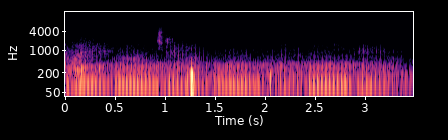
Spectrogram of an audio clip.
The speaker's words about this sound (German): Also ich höre es bis hier. So, das muss jetzt reichen. Das waren ungefähr 10 Sekunden Katzenschnurren.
